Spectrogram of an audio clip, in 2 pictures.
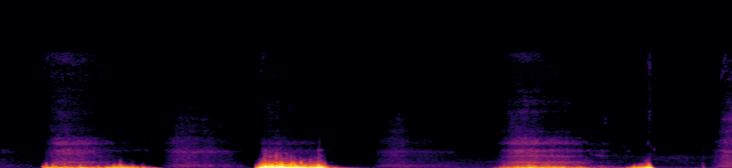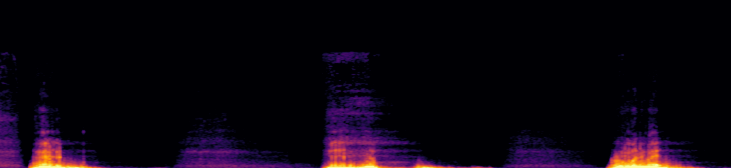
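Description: human body sound, heavy breathing

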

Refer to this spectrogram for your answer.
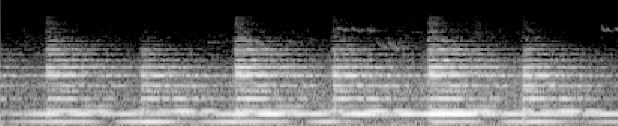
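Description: signal or alarm, church bell ringing

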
